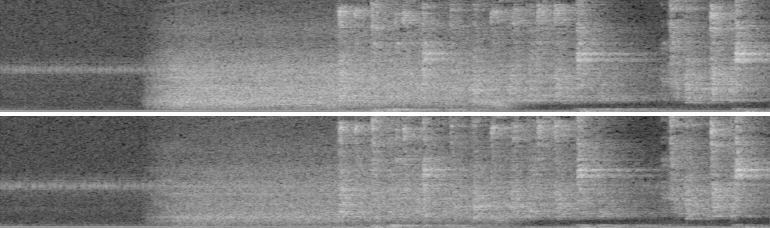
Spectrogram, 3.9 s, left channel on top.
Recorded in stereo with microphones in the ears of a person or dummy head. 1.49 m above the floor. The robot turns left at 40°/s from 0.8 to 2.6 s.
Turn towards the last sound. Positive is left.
turn(degrees=10)  # may be behind; listen again after turning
